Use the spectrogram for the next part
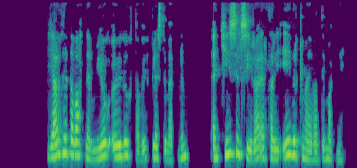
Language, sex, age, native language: Icelandic, female, 50-59, Icelandic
